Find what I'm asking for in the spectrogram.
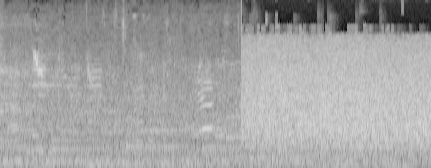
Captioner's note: water flowing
